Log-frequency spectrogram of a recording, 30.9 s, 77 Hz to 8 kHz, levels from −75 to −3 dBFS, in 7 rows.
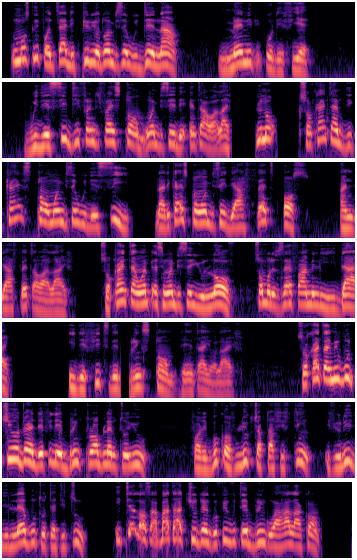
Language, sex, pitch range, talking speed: English, male, 120-205 Hz, 245 wpm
